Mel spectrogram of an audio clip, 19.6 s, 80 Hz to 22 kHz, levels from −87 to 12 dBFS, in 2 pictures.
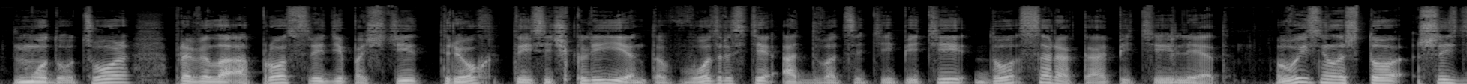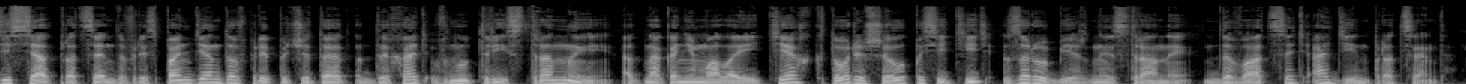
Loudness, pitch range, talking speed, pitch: -23 LUFS, 90-135 Hz, 100 wpm, 105 Hz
